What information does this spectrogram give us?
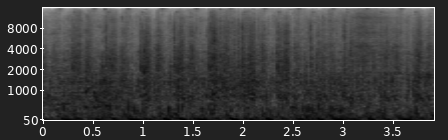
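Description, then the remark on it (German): Loud, dense clatter of horse hooves, a rapid jumble of thudding impacts over a rough, noisy rumble, with heavy snorting breaths mixed in; no one speaks. “Man hört es schon, das Pferd äh, nimmt immer mehr Gestalt an, man hört die Hufen, das Schnaufen.”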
